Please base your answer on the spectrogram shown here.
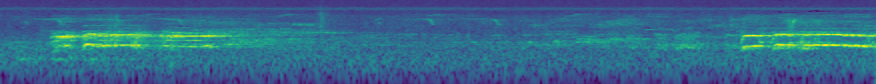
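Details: Asian koel, male and female: two bursts of harsh, rapidly repeated harmonic notes, each lasting about two seconds, early and late, with a quiet stretch of faint bird chirps between them.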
